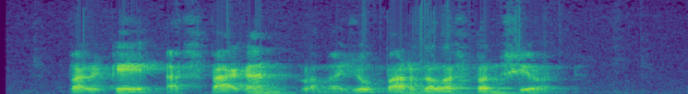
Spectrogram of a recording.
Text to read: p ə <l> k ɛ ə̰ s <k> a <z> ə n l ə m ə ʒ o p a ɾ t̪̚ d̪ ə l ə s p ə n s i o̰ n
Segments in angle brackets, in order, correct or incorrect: incorrect, incorrect, incorrect

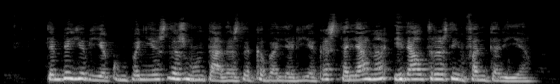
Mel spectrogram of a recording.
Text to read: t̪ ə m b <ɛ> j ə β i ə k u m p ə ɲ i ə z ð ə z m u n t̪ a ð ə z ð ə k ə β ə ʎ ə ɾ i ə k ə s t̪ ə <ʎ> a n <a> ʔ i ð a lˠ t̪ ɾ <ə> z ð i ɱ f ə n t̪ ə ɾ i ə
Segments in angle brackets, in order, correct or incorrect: incorrect, correct, incorrect, correct

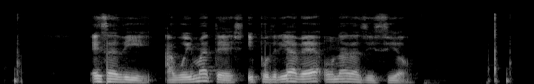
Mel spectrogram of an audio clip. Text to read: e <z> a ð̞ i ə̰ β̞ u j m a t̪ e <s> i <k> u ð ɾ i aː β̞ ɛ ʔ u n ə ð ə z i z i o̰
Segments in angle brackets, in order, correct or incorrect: correct, incorrect, incorrect

